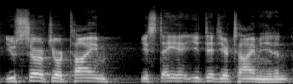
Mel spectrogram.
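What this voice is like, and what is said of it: Gangster Sopranos accent drifting Irish. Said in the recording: “I, don't know what accent that was. It went sort of Irish, but ... gang, gangster American Sopranos.”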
